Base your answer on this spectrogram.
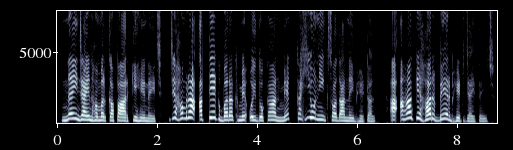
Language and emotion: Maithili, disgusted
